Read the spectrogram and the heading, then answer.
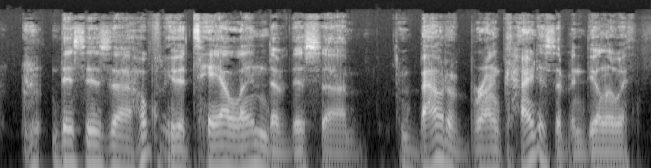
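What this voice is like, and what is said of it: Raspy hoarse voice. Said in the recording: “my voice is a little raspy ... It's just very raspy ... nursing my raspy voice”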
